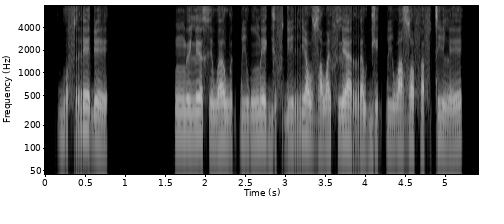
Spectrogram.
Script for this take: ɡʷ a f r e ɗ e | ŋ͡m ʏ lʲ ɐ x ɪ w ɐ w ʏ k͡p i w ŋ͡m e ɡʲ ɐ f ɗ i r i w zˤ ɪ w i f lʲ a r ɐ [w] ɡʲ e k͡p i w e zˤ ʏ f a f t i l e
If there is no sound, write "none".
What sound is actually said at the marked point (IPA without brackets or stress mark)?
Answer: w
